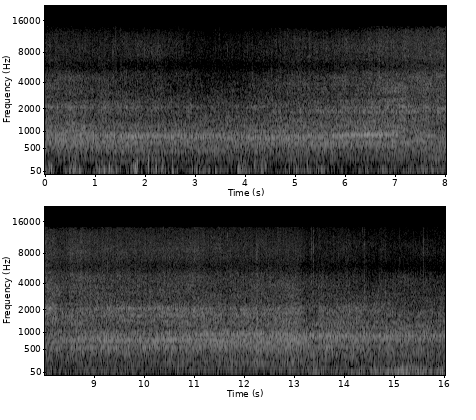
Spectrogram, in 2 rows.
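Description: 1/10-scale RC crawler truck's electric motor and gearbox whining steadily, with a slight rise and fall in pitch, while it wades through muddy water, with the splash and swish of water around the wheels and low rumbles of wind on the microphone.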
